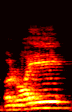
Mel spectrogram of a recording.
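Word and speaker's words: ঋ: রয়ে, রয়ে হস্যই, রয়ে হস্যই, অর্থাৎ একে উচ্চারণ করে কিন্তু রি, রি। এর উচ্চারণ কি? রি। অর্থাৎ রয়ে হস্যই ই, এর উচ্চারণটা কিন্তু স্বরবর্ণ হলো, কিন্তু একে ব্যঞ্জনের নিয়ে উচ্চারণ করতে হয়।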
